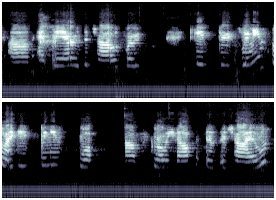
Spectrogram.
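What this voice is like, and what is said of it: Australian accent. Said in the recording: “I grew up in Sydney, Australia, which I'm sure you can tell by my accent.”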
